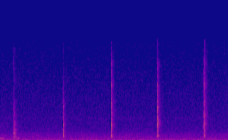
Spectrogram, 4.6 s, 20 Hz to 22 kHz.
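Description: A fingertip and nail tap and turn the ridged plastic, rubber-textured focus ring on a Centon K100 SLR zoom lens. Six short, dry, bright ticks sound, spaced about a second apart, with the first two close together. Each click is crisp with almost no ring, centered near 780 Hz, over a quiet background.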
